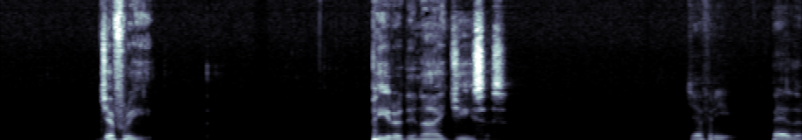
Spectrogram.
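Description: A man preaches through a microphone in a large room, speaking in short, emphatic bursts with pauses between them.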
